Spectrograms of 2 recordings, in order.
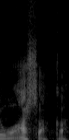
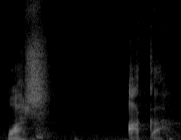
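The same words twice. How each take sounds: First: The two parts run together without a pause. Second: There is a short pause between the parts. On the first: The speaker calls it wrong. "We don't say" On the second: The speaker calls it right. "So there's a little pause there"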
